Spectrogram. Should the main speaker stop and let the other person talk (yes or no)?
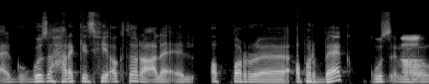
no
